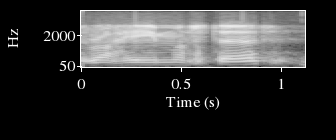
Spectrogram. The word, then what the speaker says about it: Raheem Mostert: Is Raheem Mostert? – Yeah, yeah.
